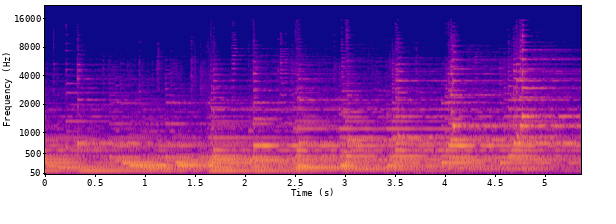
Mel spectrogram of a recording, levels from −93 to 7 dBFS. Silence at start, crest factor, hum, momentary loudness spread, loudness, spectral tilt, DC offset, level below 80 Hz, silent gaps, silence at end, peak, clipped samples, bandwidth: 0 s; 16 dB; none; 5 LU; -24 LUFS; -6.5 dB/octave; under 0.1%; -56 dBFS; none; 0 s; -8 dBFS; under 0.1%; 13 kHz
